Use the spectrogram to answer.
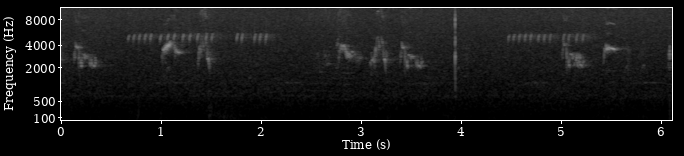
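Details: Bulbul trapping at Chùa Hương, Mỹ Đức, 11 November 2017. A red-whiskered bulbul sings brief, chirpy, bubbling phrases, while another bird's thin, rapid rattling trill repeats in the background. One sharp tick is also heard.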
